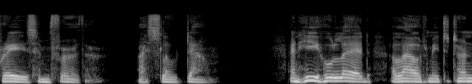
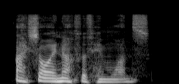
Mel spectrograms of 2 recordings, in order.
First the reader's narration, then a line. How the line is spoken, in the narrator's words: Quickly I said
